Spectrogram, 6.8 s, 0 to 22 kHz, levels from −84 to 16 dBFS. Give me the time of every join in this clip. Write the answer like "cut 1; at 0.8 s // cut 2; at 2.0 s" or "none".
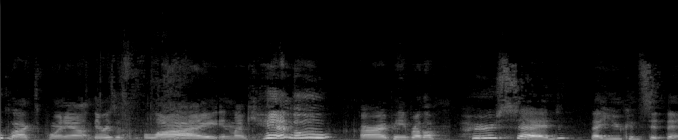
cut 1; at 3.4 s // cut 2; at 4.5 s // cut 3; at 5.8 s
